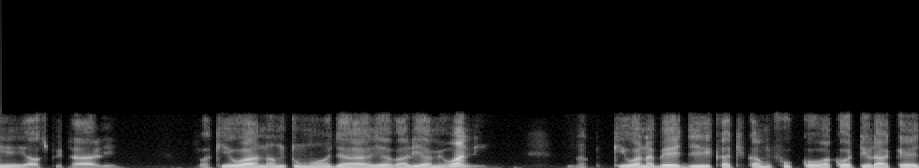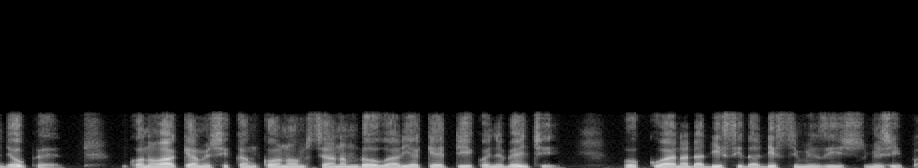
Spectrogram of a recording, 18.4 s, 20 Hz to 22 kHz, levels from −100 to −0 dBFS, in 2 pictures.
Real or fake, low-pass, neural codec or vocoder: fake; 7.2 kHz; autoencoder, 48 kHz, 32 numbers a frame, DAC-VAE, trained on Japanese speech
